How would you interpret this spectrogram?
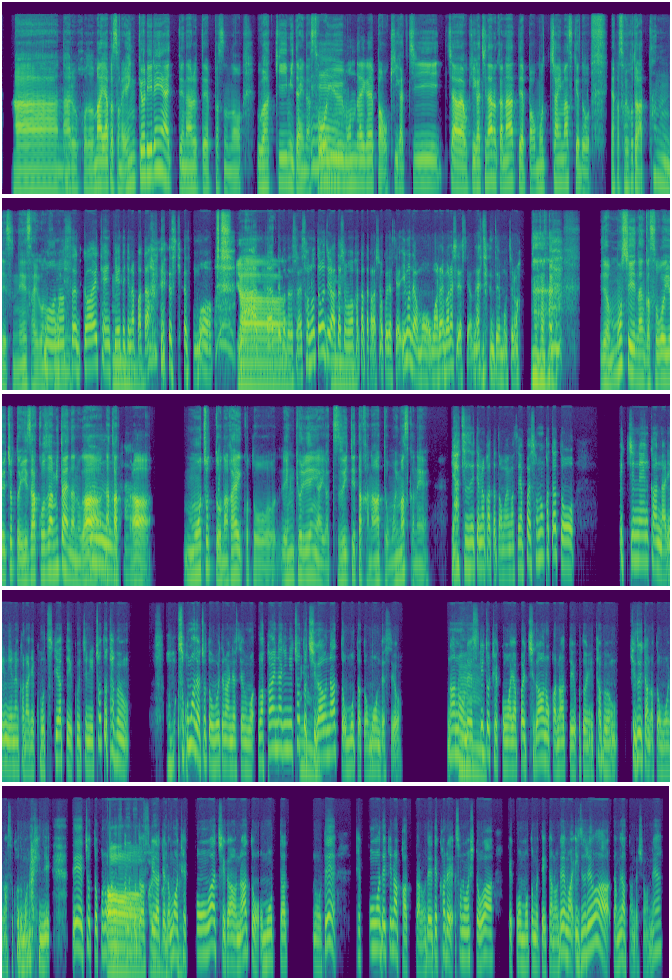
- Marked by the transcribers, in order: other background noise; laughing while speaking: "パターンですけども"; chuckle
- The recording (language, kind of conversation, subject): Japanese, podcast, 遠距離恋愛を続けるために、どんな工夫をしていますか？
